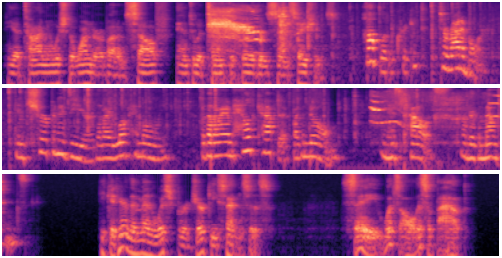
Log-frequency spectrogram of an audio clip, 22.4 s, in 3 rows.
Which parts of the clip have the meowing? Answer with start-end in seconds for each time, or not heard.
3.0-4.8, 12.9-14.9.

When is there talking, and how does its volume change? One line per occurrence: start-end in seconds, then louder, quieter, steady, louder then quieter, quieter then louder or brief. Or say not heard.
0.1-15.5 steady
16.4-22.0 quieter then louder.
